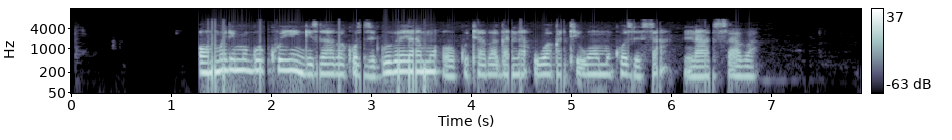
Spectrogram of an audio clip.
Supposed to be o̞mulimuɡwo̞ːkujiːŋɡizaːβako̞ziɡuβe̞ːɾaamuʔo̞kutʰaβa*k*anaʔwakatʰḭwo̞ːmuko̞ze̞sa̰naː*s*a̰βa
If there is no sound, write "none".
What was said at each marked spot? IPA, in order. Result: ɡ, s

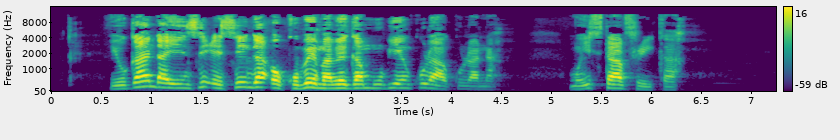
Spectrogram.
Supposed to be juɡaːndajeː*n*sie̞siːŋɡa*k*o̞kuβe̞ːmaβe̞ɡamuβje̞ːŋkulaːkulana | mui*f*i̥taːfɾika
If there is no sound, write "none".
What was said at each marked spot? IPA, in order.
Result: n, ʔ, s

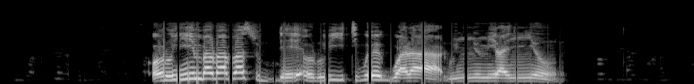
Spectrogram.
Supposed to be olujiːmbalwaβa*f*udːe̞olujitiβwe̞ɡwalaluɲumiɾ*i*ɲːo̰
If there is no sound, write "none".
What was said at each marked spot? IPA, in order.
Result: s, a

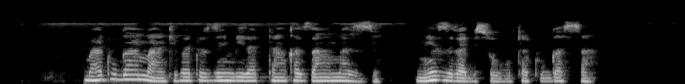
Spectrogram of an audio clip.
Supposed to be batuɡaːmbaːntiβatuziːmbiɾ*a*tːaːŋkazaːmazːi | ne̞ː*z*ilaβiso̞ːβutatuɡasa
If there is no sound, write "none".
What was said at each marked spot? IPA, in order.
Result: a, z

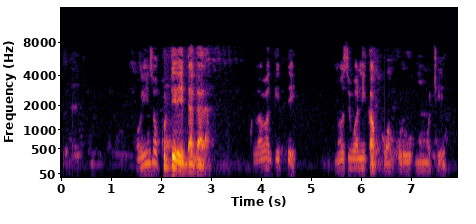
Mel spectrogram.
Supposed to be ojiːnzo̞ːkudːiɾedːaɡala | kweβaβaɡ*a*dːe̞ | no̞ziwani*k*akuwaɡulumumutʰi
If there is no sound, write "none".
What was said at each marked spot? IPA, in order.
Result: i, k

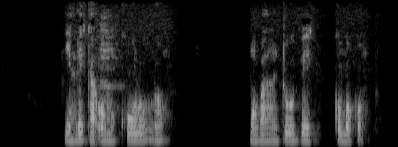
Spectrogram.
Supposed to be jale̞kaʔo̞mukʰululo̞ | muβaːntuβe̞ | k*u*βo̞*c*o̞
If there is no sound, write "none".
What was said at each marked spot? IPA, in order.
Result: o, k

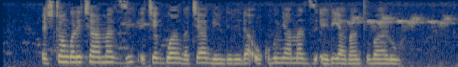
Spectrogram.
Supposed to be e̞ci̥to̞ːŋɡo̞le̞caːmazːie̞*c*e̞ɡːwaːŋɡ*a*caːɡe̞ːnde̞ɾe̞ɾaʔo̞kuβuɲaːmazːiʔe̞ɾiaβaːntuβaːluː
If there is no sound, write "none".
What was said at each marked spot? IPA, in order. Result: c, a

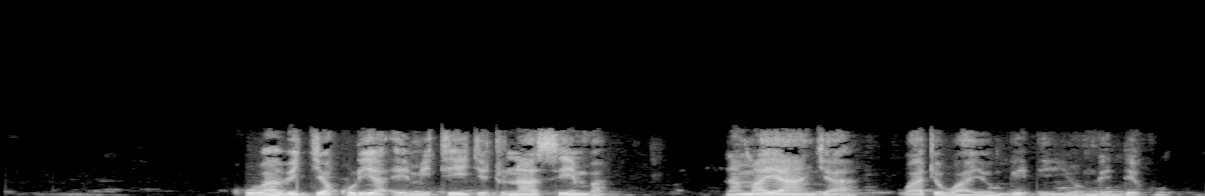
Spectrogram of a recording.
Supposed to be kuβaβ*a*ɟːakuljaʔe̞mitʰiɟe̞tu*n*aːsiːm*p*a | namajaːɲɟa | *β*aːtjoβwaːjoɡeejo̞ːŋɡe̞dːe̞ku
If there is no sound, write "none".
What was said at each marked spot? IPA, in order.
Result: i, n, b, w

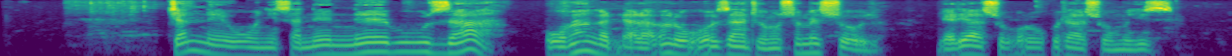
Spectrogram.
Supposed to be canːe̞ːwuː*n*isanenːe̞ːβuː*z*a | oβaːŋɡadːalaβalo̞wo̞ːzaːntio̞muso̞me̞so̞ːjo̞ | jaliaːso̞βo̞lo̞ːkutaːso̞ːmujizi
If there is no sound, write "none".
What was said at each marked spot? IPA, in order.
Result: ɲ, z

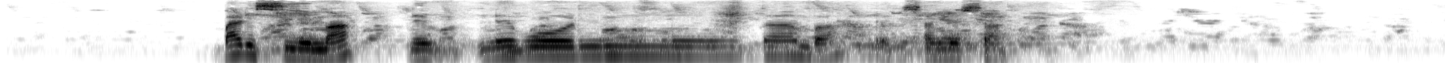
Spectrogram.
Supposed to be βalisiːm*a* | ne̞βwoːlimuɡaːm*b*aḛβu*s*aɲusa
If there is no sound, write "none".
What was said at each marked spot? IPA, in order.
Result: a, b, s

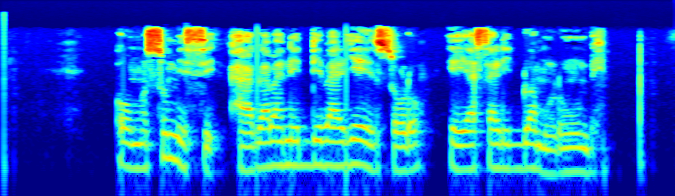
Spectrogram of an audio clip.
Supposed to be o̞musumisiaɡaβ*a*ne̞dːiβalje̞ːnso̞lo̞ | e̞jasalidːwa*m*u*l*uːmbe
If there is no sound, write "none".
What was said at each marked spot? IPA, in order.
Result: a, m, l

